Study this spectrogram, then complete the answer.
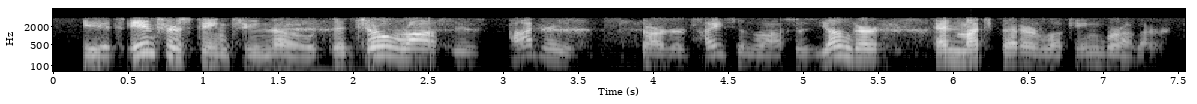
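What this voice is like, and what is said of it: Imitates another person's voice. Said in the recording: “my Scully impression”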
